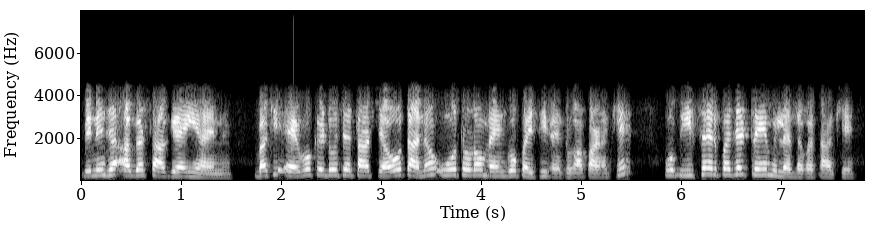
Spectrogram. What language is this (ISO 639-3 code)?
snd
